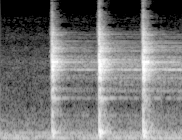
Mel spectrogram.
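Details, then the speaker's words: Telecaster bridge pickup in a guitar, heard through the amp when bumping the guitar such as fitting the strap: three sharp thuds each ringing on in a high tone; pickup extremely microphonic, neck pickup unaffected, cause suspected in base plate, unconfirmed. "Biggest issue that we have going on is this pickup is extremely microphonic,"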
